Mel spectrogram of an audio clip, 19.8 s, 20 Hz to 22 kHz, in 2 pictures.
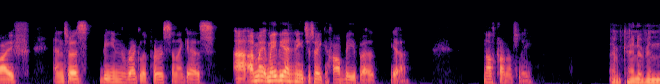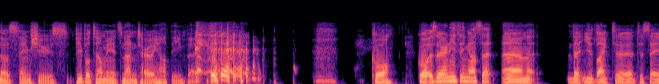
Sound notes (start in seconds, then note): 12.8 laughter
